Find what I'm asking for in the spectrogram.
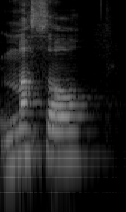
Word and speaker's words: muscle: So the letter C is silent in SC word combination, and C is useless in front of a K or a Q. So muscle, scissors, ascent, miscellaneous. We don't say muscle, we don't say scissors, we don't say askent, and we don't say miscellaneous.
